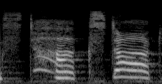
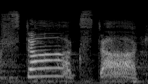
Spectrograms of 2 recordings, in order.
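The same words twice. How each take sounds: First: High, mock-frantic toddler cry; toddler shouting stuck. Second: High, breathy mock toddler wail; toddler cry. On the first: Mother mimics her toddler stuck in a turtleneck, high mock cry. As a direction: imitate a little girl trapped in her shirt. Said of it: "she's shouting". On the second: Speaker imitates herself as a stuck toddler, high mock wail. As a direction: play yourself as the stuck child. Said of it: "I'm like".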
